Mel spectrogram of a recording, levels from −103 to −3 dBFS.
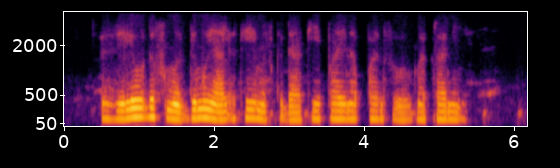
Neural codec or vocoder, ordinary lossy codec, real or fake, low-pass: none; Opus, 32 kbps; real; 3.6 kHz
